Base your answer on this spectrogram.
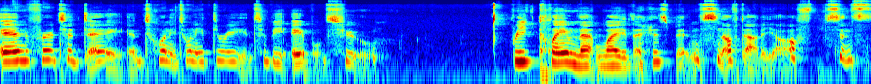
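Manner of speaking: tearful speech, words coming through crying. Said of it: "I'm trying to get my shit together".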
